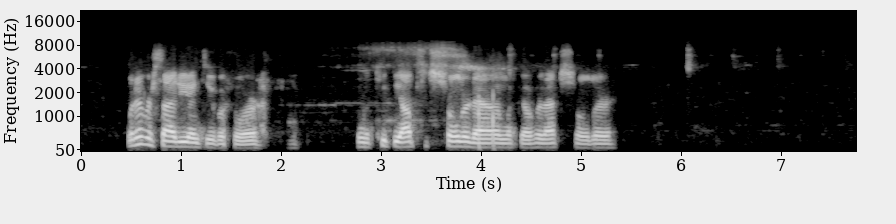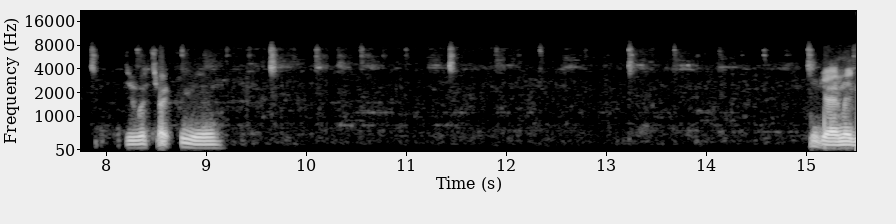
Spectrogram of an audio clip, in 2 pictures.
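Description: A man speaks calmly and slowly, close by, pausing between phrases.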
